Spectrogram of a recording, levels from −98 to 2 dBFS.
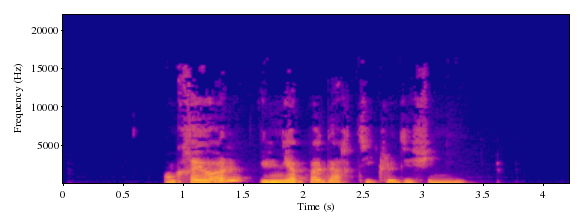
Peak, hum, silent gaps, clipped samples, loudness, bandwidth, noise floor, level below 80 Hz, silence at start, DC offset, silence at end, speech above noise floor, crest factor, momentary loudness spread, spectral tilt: -6 dBFS; none; none; under 0.1%; -20 LUFS; 15 kHz; -87 dBFS; -62 dBFS; 0.85 s; under 0.1%; 0.85 s; 67 dB; 16 dB; 15 LU; -6 dB/octave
